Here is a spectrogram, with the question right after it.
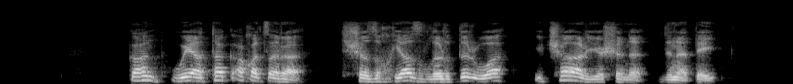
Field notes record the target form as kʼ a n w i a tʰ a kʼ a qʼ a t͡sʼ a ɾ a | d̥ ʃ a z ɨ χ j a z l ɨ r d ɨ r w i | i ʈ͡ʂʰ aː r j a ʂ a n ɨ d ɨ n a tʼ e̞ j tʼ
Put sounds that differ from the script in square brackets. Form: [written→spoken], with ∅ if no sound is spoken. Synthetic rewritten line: kʼ a n w i a tʰ a kʼ a qʼ a t͡sʼ a ɾ a | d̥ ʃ a z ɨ χ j a z l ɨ r d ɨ r w [i→a] | i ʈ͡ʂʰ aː r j a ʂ a n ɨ d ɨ n a tʼ e̞ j tʼ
